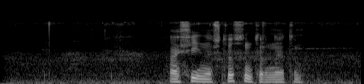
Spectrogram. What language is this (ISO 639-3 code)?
rus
